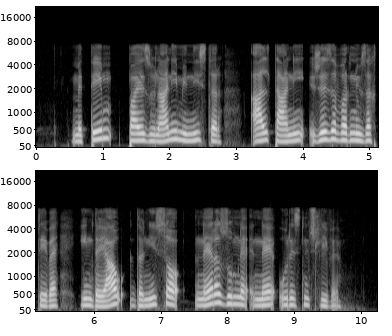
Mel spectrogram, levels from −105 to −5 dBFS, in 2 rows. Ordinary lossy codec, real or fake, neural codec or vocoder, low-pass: AAC, 96 kbps; real; none; 7.2 kHz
